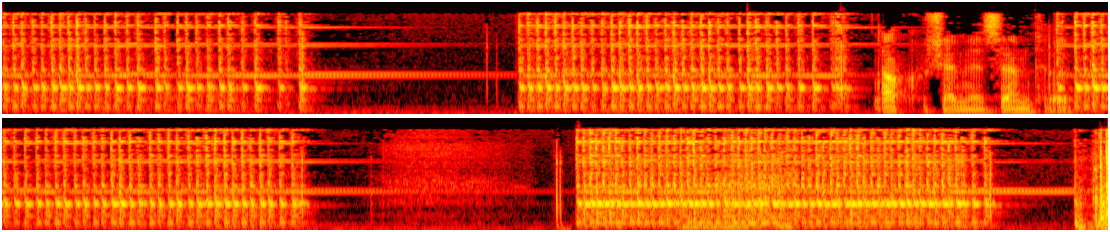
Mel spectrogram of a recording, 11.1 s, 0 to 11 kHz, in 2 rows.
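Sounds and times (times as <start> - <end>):
telephone bell ringing: 0.0 - 4.5, 5.2 - 11.0
speech: 4.4 - 5.6.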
